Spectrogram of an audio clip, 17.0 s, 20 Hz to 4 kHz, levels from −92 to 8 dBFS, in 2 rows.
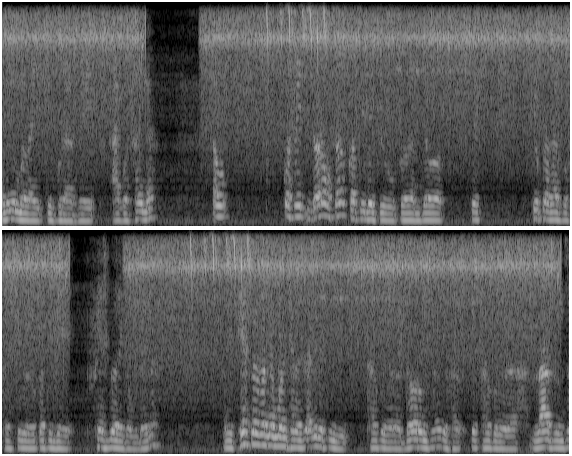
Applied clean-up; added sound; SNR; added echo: none; Chirp, tweet; 0 dB; reverberation time 0.2 s.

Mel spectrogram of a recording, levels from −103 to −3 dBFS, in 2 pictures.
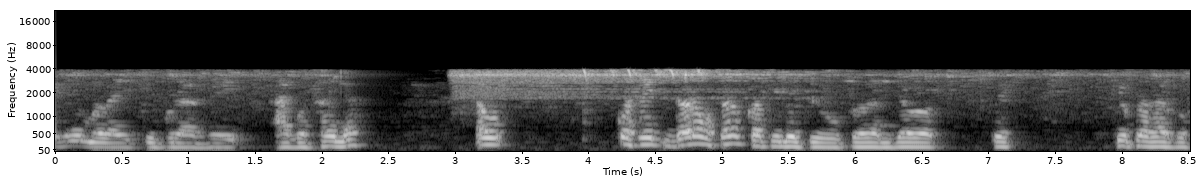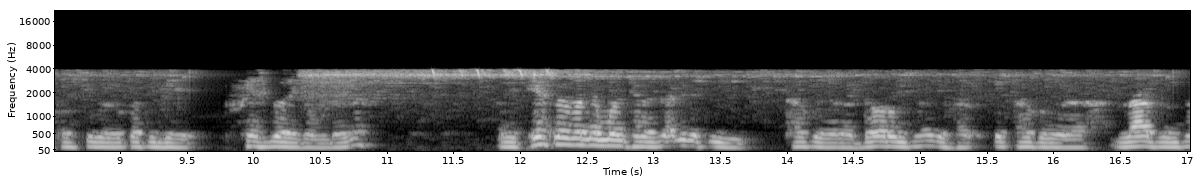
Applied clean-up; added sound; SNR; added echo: classical method WPE with log-MMSE.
